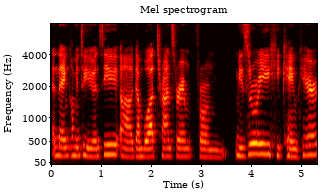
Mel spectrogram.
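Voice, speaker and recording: A woman with a Spanish accent speaks at a fairly low pitch and a fairly slow pace, with fairly even intonation and hardly any pauses, on a very clean recording with a silent background. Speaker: college athlete, Olympic diver. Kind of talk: interview.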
